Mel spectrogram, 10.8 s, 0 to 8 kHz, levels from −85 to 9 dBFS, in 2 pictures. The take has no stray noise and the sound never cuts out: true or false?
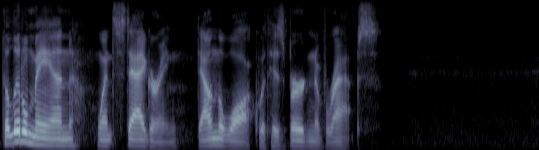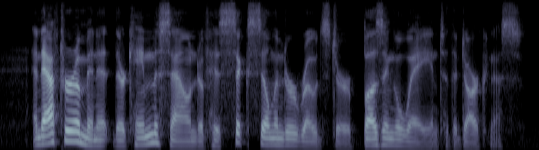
true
